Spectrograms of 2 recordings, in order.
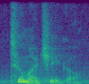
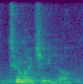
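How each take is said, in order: First: Soft, breathy under-the-breath remark; quiet aside. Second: Soft, low under-the-breath repeat; quiet aside. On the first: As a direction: drop it to a near whisper. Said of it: "punchline on ego". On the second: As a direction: let it fall away softly. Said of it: "repeated punchline on ego". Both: Real, not acted.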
